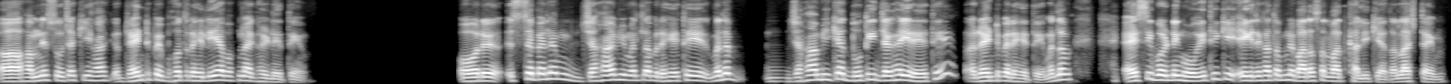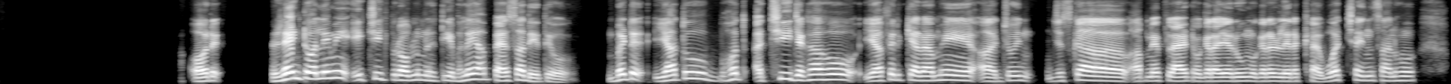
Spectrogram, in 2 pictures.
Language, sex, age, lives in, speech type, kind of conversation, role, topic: Hindi, male, 25-29, India, conversation, podcast, guest, Ghar kharidna ya kiraye par rehna: faisla kaise karein?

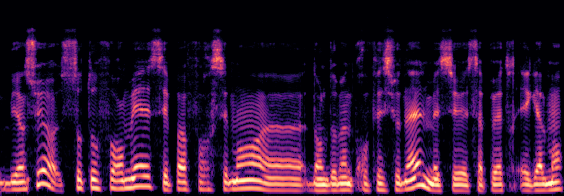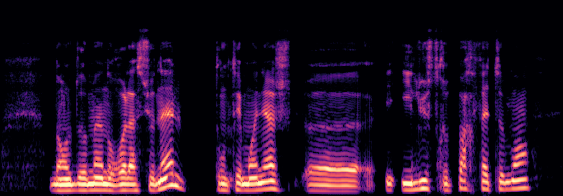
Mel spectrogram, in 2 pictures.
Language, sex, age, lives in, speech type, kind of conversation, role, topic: French, male, 35-39, France, conversation, podcast, host, Comment utilises-tu Internet pour t’autoformer ?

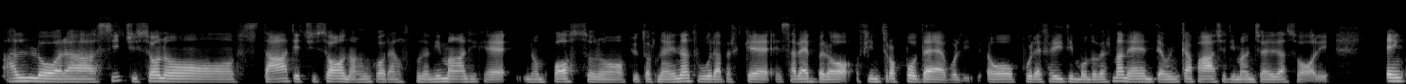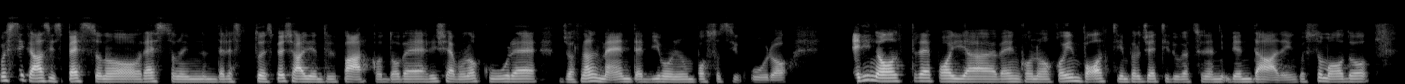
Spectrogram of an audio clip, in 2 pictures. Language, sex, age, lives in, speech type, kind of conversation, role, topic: Italian, male, 20-24, Italy, read, expert-assistant, expert, Come si protegge la fauna selvatica nei parchi naturali?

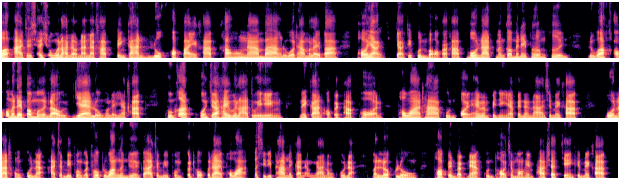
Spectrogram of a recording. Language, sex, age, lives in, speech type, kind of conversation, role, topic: Thai, male, 35-39, Thailand, conversation, advice, advisor, จะเริ่มพักฟื้นอย่างไรและควรบอกคนรอบข้างอย่างไรเมื่อรู้สึกว่าร่างกายกับจิตใจต้องการหยุดพักชั่วคราว?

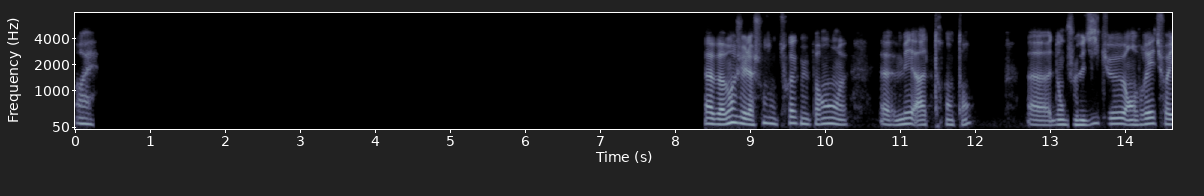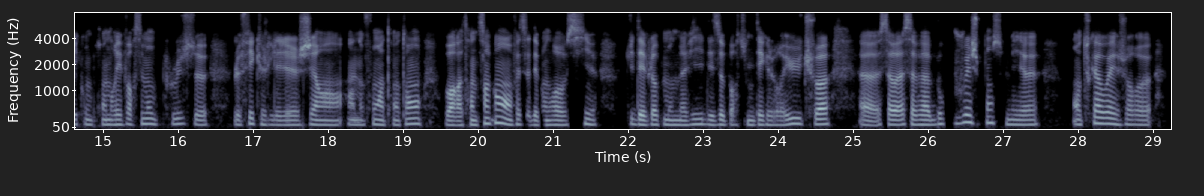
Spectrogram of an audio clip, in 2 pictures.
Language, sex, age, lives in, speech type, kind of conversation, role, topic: French, male, 20-24, France, conversation, advice, user, Comment gérer les attentes de ma famille concernant le mariage et le fait d’avoir des enfants ?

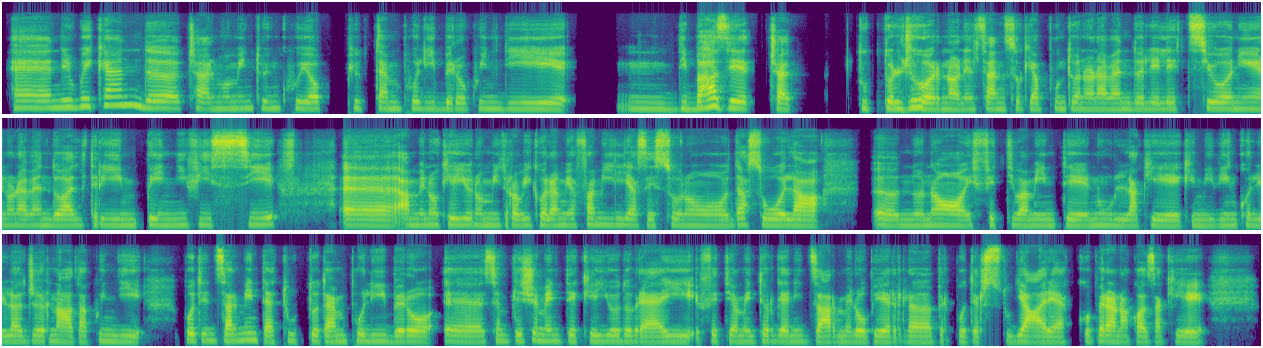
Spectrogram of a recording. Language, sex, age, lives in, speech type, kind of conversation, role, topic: Italian, female, 20-24, Italy, conversation, advice, user, Come posso bilanciare il tempo libero nel weekend con le mie responsabilità familiari e lavorative?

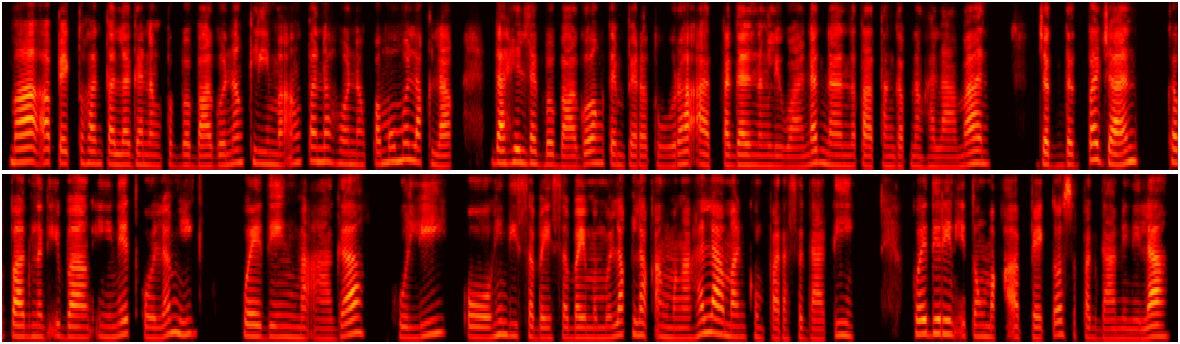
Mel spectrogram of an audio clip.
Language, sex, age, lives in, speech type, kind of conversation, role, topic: Filipino, female, 25-29, Philippines, read, expert-assistant, expert, Bakit may mga halaman na namumulaklak lang sa isang panahon?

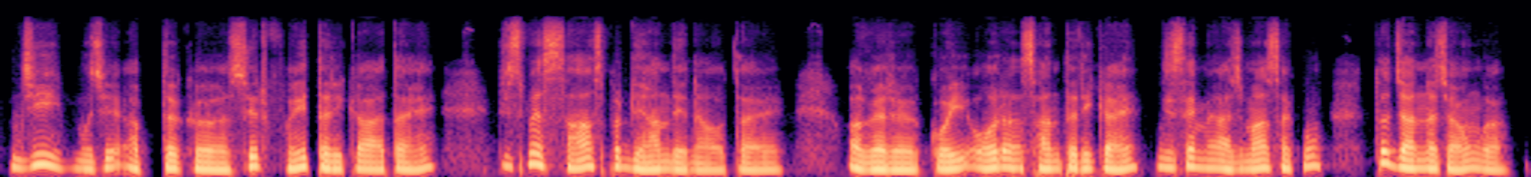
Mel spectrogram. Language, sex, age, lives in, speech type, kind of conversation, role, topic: Hindi, male, 20-24, India, read, expert-assistant, asker, स्वस्थ मन के लिए ध्यान क्यों जरूरी है?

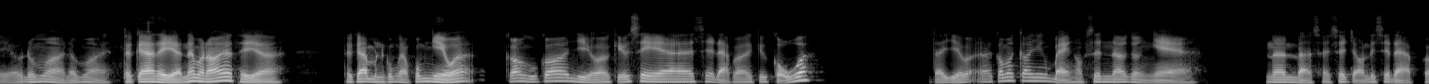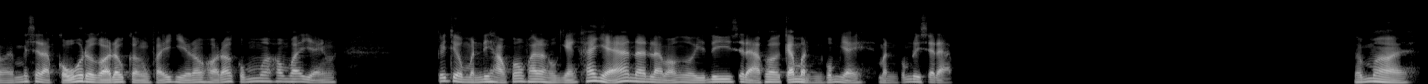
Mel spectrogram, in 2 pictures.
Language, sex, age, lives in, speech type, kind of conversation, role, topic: Vietnamese, male, 25-29, United States, conversation, unstructured, none, Bạn nghĩ thế nào về việc dùng xe đạp so với xe máy để di chuyển?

